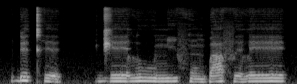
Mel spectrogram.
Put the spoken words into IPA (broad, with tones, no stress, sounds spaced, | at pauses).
ɗ ɪ˦ kʰ ɪ˨ | d͡ʒ eː˨ l uː˦˨ ɲ i˦ f ũ˨ ɡ͡b a˦ f ɪ˨ l eː˦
